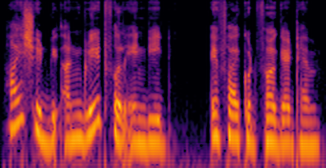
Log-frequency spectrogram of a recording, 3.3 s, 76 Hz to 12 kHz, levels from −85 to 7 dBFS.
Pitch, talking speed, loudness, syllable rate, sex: 180 Hz, 185 wpm, -17 LUFS, 5.4 syllables/s, male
